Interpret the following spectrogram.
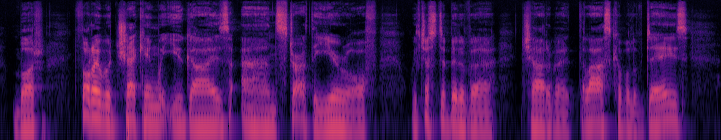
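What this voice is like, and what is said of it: Slightly rough, hoarse voice. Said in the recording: “I've got a bit of a tickly throat, so you might hear my voice is a little bit rough.”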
